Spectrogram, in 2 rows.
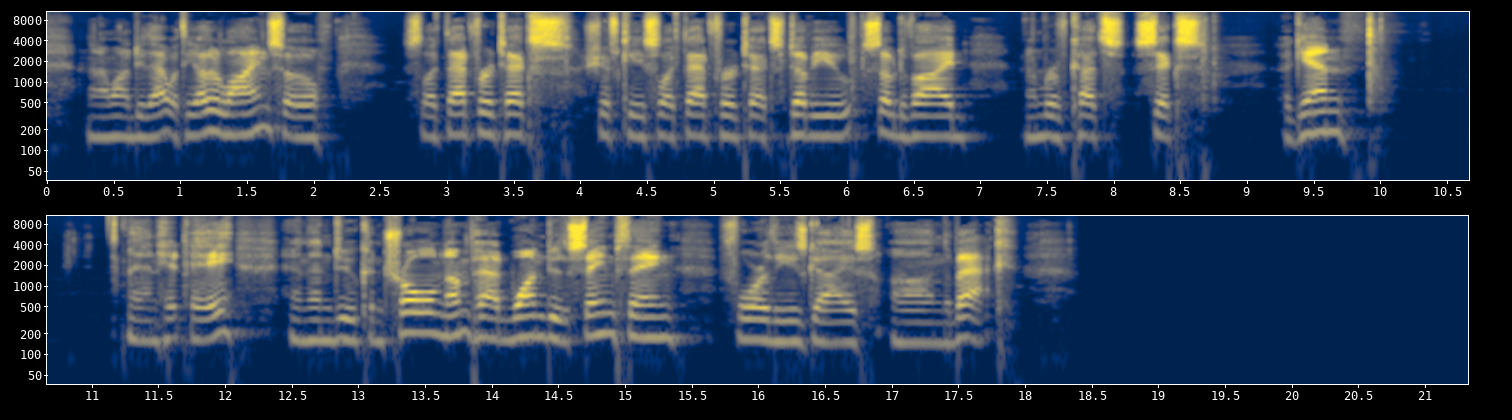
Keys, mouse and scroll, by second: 2.1 right click, 4.1 shift+right click, 5.4 w, 7.3 click, 11.6 a, 13.7 ctrl+KP_1, 16.4 ctrl+KP_1, 18.6 right click, 19.1 shift+right click, 19.4 w, 19.7 click, 20.8 a, 20.8 right click.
